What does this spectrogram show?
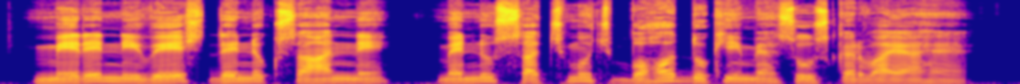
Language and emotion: Punjabi, sad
